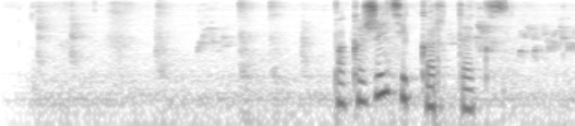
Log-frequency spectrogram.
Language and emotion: Russian, neutral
